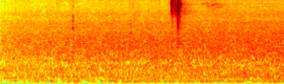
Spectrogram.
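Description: Steady background hum and hiss of the venue's room tone during a pause in speech, with one brief soft hiss a little past halfway.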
